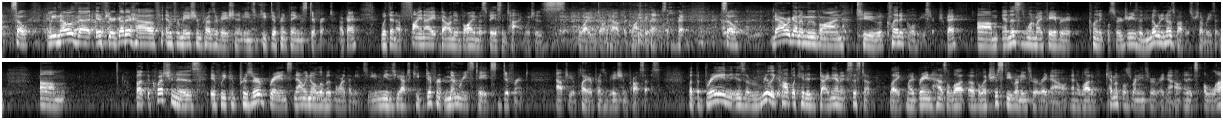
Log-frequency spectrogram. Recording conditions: busy venue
